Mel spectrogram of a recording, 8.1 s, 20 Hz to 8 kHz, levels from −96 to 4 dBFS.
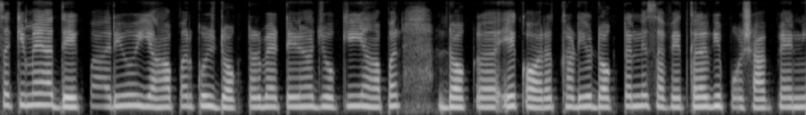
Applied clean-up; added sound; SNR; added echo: none; none; none; none.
